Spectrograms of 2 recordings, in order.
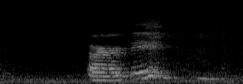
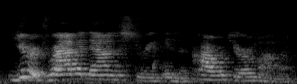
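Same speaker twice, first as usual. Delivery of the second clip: usual speaking voice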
